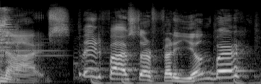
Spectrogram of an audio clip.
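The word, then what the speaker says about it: Ljungberg: They had 5-star Freddie Youngberg, apparently you don't pronounce the G, and English great Lee Boyer.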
